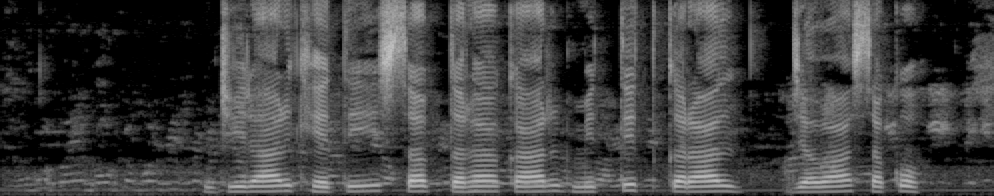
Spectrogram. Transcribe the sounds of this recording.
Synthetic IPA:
d͡ʒiɾaːɾkʰeːt̪isəb̚t̪əɾəkaːɾmɪt̪ːɪt̪kəɾaːl | d͡ʒəʋasəkoː

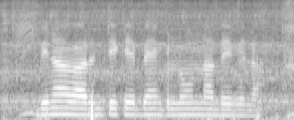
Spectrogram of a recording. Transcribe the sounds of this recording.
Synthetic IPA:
bɪnãːʋaːɾəɳʈiːkeːbɛ̃ːŋkloːnːaːd̪eːʋeːlaː

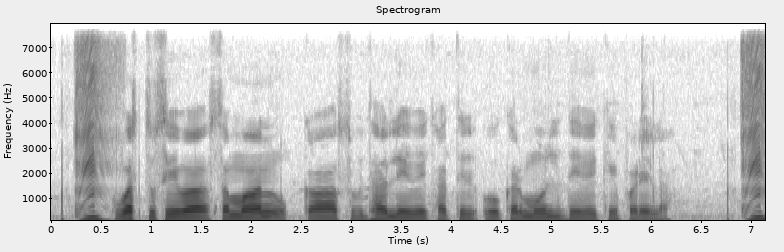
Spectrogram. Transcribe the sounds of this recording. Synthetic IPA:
ʋəst̪useːʋasəmːaːnkasʊbɪd̪ʱaleːʋekʰaːt̪ɪɾoːkəɾmuːld̪eːʋekḛpɐ̰ɽḛːla̰ː

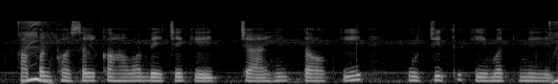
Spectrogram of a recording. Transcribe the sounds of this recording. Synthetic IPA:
aːpənpʰəsəlkɐɦãʋabeːt͡ʃeke | t͡ʃaːɦĩt̪ɔːki | ʊt͡ʃɪt̪kiːmət̪mɪliː

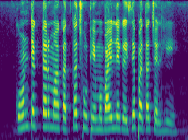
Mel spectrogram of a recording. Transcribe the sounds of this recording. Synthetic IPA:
koːɳʈeːk̚ʈəɾmãkɐt̪̚kat͡ʃʰuʈʰemoːbaːɪlːekəisepɐt̪at͡ʃəlɦiː

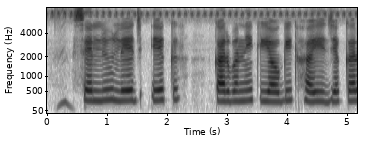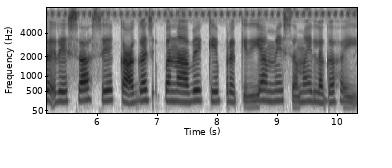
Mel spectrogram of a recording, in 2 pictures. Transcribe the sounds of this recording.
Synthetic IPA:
seːljuleːd͡ʒeːkː | əɾbnɪkjoːɡɪkɦəid͡ʒeːkəɾɾeːsasekaːɡəd͡ʒbənaːbekepɾəkɾijamẽsəməjləɡəɦəḭ

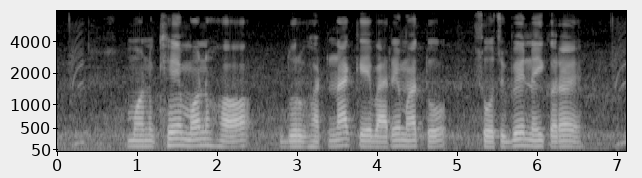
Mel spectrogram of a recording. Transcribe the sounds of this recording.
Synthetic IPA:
mənkʰemənɦɔ | d̪uɾɡʱəʈnakebaɾemat̪o | sot͡ʃbenəjkəɾəj

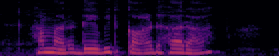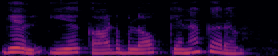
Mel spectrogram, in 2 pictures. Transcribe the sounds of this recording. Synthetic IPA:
həməɾɖeːbiɖkaːɾɖɦəɾa | ɡeːlijekaːɾɖblɔːkːenakəɾəb

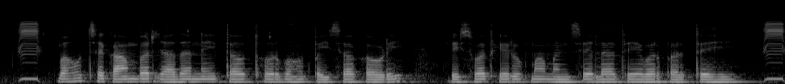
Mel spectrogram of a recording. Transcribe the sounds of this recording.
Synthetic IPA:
bəɦʊt̪sekaːmbɐɾd͡ʒjaːd̪anɐĩt̪ɐʋt̪ʰɔːɾbɐɦʊt̪̚pɐɪsakəwɽi | ɾɪswət̪keɾuːpmãmɐ̃nseːlad̪eʋɐɾpɐɽt̪eɦiː

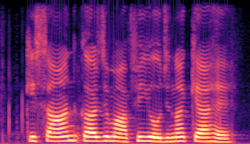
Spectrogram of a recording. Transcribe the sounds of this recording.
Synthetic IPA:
kɪsaːnkɐɾd͡ʒmaːfijoːd͡ʒnakjaːɦɛː

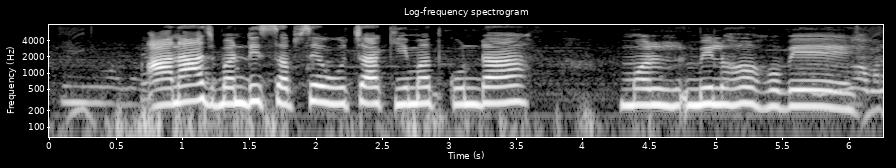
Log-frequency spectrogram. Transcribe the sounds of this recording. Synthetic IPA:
anad͡ʒməɳɖisəbseut͡ʃakimət̪kuɳɖa | milɦɔɦobe

